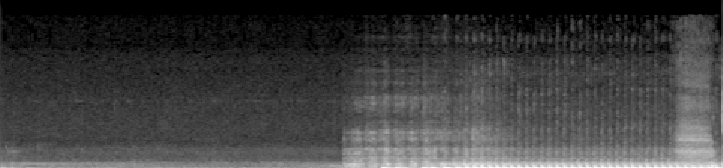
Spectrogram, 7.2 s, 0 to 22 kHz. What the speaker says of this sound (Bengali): প্রত্যেক দিন 5-6 বার সেলফ মারার পর তারপরে গিয়ে বাইক স্টার্ট হচ্ছে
